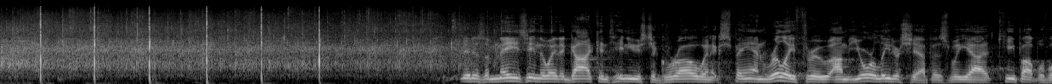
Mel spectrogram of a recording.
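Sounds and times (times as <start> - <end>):
church congregation clapping to welcome Alamance County into Summit Church: 0.0 - 5.6
speech: 4.6 - 10.5.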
